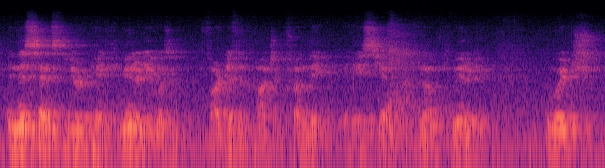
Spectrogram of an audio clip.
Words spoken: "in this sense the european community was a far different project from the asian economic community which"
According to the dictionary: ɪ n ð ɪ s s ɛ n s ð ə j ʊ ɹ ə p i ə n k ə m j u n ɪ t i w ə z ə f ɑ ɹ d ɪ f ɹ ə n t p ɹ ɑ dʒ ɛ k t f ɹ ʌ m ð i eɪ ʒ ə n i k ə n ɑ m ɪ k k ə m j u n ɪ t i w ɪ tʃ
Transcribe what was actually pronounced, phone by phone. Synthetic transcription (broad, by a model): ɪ n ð ɪ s s ɛ n s ð ə j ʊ ɹ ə p i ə n k ə m j u n ɪ t i w ə z ə f ɑ ɹ d ɪ f ɹ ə n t p ɹ ɑ dʒ ɛ k t f ɹ ʌ m ð i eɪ s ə n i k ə n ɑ m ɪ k k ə m j u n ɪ t i w ɪ tʃ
